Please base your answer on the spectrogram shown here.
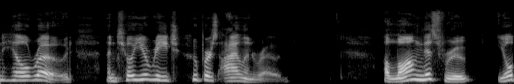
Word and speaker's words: Hooper's Island: title guts down to Hooper's Island or as the locals pronounce it hoppers Island the area is named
